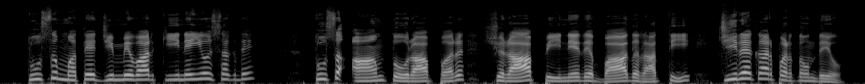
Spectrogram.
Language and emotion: Dogri, angry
